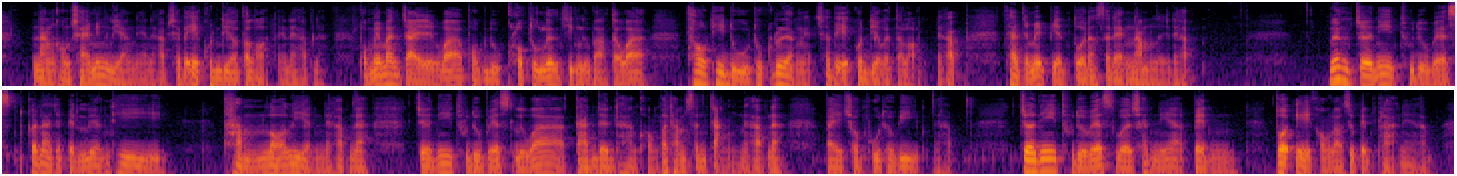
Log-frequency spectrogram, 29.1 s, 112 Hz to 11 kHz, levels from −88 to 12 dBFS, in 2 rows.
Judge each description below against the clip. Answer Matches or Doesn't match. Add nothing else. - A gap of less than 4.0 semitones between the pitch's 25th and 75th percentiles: Matches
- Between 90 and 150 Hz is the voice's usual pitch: Doesn't match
